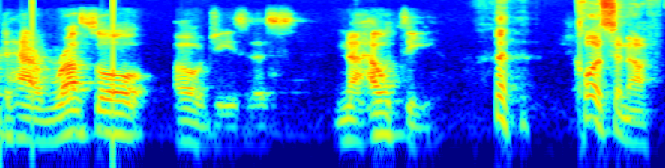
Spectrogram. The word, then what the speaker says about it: Nohelty: have Russell, oh Jesus, Nohelty. Close enough. It's Nick Nolte. It's like it's pronounced like Nick Nolte, but spelled differently. Nolte is how you say it?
